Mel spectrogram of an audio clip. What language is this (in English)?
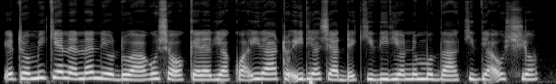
Kikuyu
